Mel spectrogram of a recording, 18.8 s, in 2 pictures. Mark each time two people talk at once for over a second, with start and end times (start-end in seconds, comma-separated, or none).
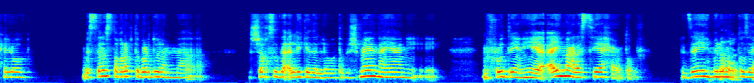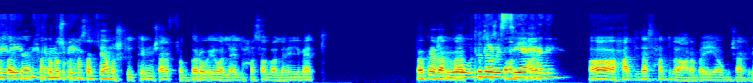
8.9-10.5, 15.0-16.2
